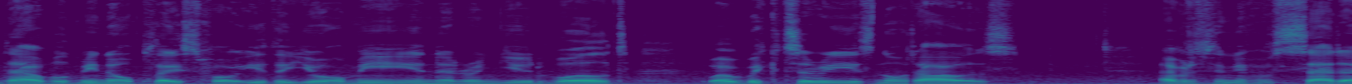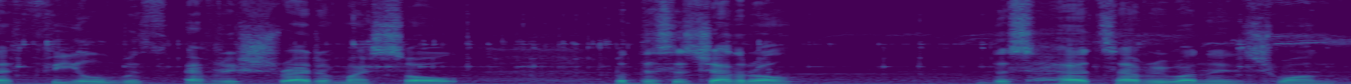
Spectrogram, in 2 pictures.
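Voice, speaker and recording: A man voicing a monument of a brooding, fatherly old poet in a stage drama, speaking in a solemn, searching, deliberate way. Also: medium pitch, darkish tone, slight background noise, lightly acted. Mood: grave, knowing.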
